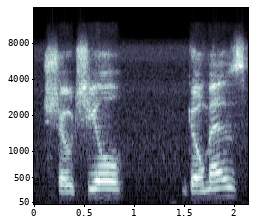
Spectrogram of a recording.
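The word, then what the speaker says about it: Xochitl Gomez: liked uh i believe i believe you pronounce it shochil gomez i think the actress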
